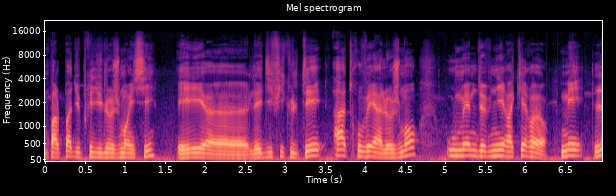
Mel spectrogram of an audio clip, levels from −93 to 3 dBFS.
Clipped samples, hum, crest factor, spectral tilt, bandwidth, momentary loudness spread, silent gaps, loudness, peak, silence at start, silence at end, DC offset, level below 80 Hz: under 0.1%; none; 16 dB; -6 dB/octave; 14 kHz; 6 LU; none; -16 LUFS; 0 dBFS; 0 s; 0 s; under 0.1%; -42 dBFS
